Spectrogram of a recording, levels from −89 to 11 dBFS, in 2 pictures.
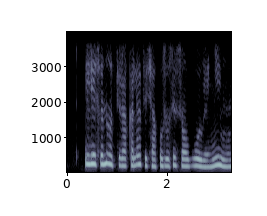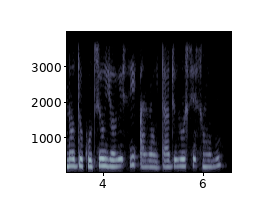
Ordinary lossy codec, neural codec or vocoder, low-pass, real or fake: none; codec, 16 kHz, 2 kbps, FreqCodec, larger model; 3.6 kHz; fake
